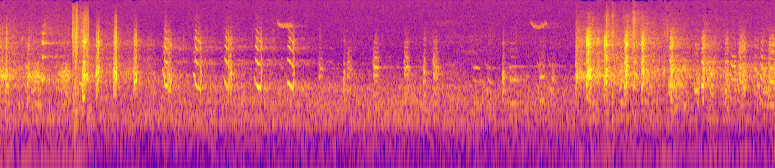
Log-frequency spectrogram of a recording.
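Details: In early spring in Rhode Island, wild turkeys give a long series of rhythmic pulsed gobbling notes. A louder renewed burst comes near the end.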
